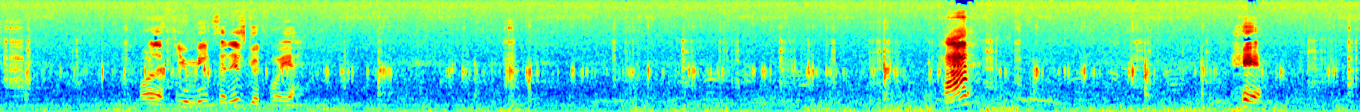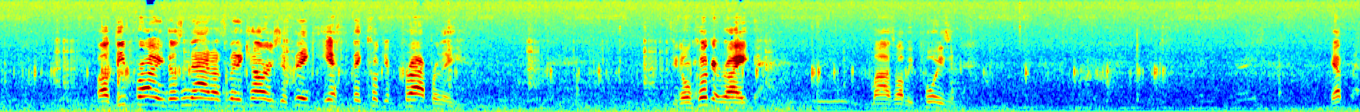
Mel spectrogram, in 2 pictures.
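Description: Bicycle tyres rumble steadily along a concrete path.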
